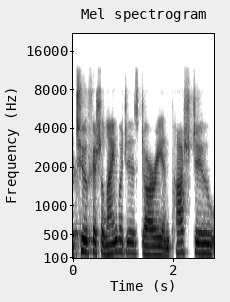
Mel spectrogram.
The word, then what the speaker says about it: Pashto: There are two official languages, Dari and Pashto, or some people pronounce it Pashto.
